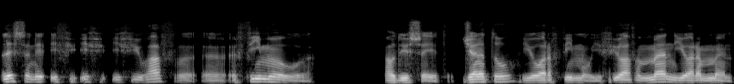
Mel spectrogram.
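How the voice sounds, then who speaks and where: A man's voice: on the low side, a little mellow, dry recording. Blunt guy stumbling over words, dry muffled audio. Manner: halting, repeats words, blunt and dismissive. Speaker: stranger in an online debate. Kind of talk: heated argumentative debate.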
